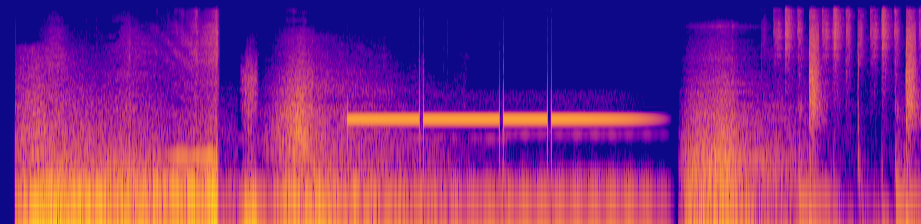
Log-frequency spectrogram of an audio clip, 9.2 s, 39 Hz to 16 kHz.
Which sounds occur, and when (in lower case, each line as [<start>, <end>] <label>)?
[0.13, 4.68] sound effect
[3.18, 6.67] rumble
[3.46, 6.69] bleep
[6.77, 8.14] sound effect
[7.55, 9.21] music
